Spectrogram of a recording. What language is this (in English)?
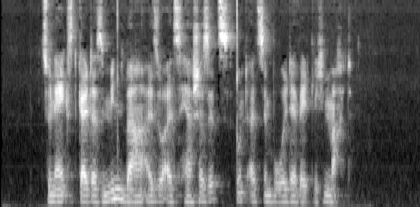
German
